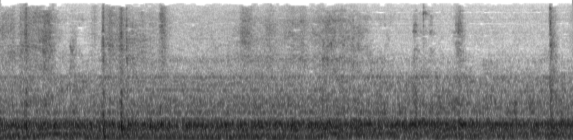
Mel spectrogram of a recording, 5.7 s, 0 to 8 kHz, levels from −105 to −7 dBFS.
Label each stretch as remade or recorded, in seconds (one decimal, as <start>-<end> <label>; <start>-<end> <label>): 0.0-0.4 recorded; 0.4-0.9 remade; 0.9-3.2 recorded; 3.2-5.7 remade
